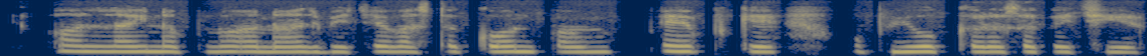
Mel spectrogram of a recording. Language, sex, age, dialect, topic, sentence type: Maithili, female, 18-24, Angika, agriculture, question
